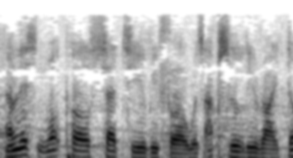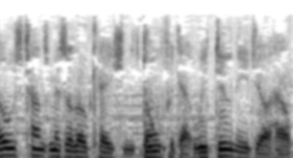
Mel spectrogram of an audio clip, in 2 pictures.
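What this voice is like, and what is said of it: Serious voice. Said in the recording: “this is me in my serious voice now.”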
